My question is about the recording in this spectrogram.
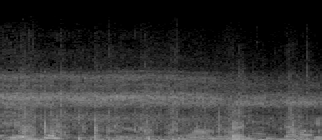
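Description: People's voices talking, not close to the microphone, over a steady high-pitched buzz that runs unchanged throughout.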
